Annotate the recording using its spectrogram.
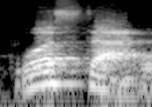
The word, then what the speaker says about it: Worcester: Finally made it to, how do you say it? Worcester? – Worcester. – Worcester. All right. – No R's.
